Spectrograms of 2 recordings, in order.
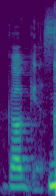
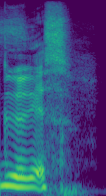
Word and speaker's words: Gugus: G-U-G-U-S. Guggus. – Guggus.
